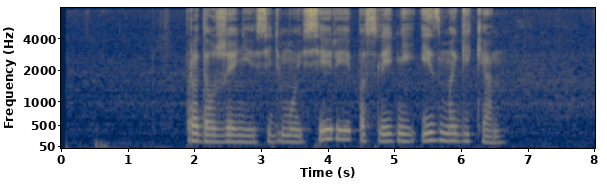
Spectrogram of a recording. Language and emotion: Russian, neutral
